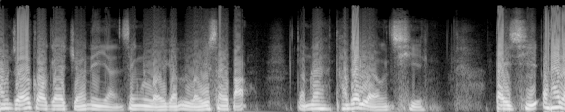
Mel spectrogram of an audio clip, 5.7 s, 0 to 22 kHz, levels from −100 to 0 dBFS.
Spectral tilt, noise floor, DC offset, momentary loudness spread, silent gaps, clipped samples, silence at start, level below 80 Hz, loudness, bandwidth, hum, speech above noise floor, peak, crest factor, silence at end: -6.5 dB/octave; -43 dBFS; under 0.1%; 8 LU; none; under 0.1%; 0 s; -42 dBFS; -14 LUFS; 17.5 kHz; none; 30 dB; -4 dBFS; 8 dB; 0 s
